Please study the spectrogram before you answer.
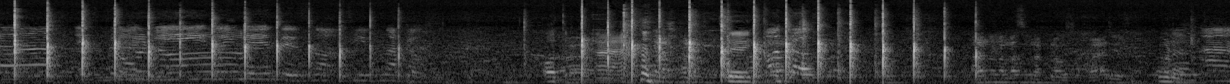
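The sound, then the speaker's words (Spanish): Hands clapping in applause during a radio program, in two runs of sharp, evenly spaced claps separated by a brief pause, with people talking underneath. “No, neta, otro aplauso.”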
